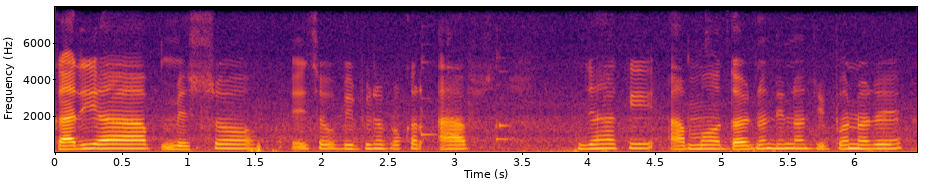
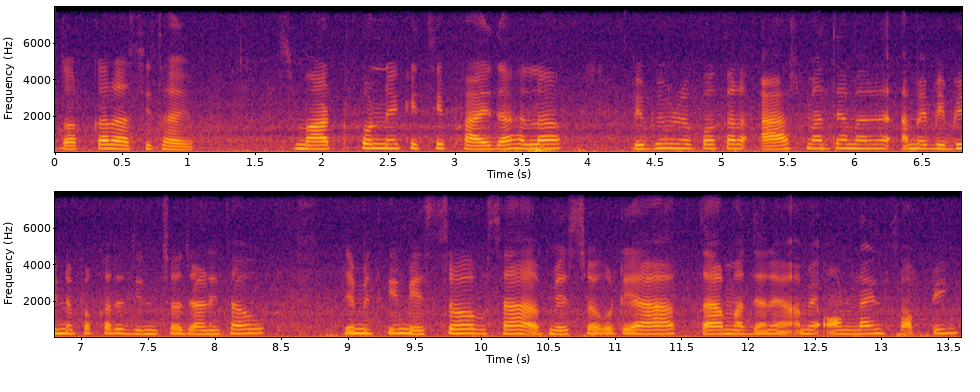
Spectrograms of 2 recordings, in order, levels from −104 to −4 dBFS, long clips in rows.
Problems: none marked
